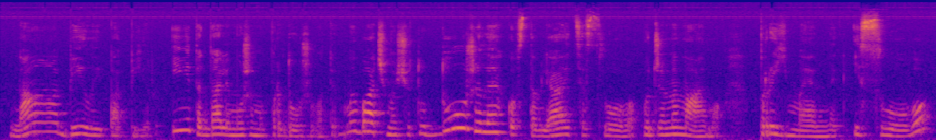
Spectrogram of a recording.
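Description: A woman teacher explaining a grammar lesson, patient and slowing down to sound out each example word. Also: on the low side, mellow.

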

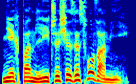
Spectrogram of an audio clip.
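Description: A man's voice: medium pitch, very animated, unhurried, a little mellow, dry recording, studio quality, voice pushed up. A man voicing stern lawyer, raised and pressing.

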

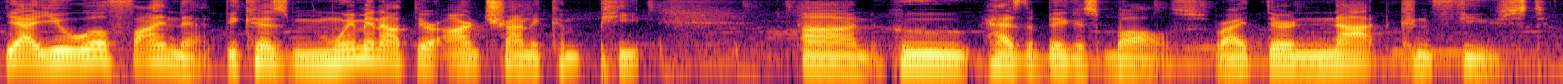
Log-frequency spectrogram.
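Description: A man's voice: medium pitch, measured pace, mellow, faint music behind. A man in his thirties, born in Zambia, giving blunt, opinionated commentary to his viewers on a close studio mic. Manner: blunt, emphatic, addresses viewers directly. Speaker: podcast host. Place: small home studio room, indoors. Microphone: close studio mic, wearing headphones.

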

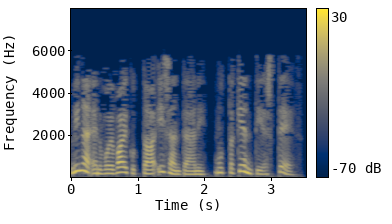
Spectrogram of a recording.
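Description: A woman voicing a loyal, anxious young French manservant in an audiobook, speaking slowly and earnestly. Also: mid-range voice, sing-song, no echo, dull audio. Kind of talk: audiobook character voice.

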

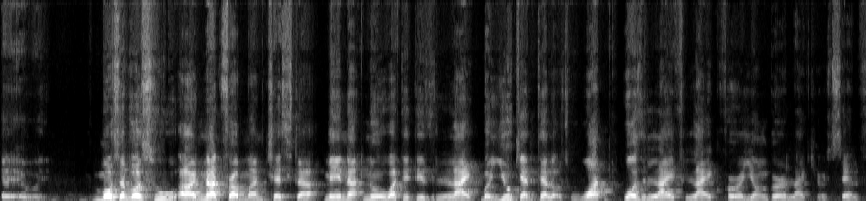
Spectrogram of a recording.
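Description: A middle-aged man with a slightly high voice and lively intonation hosts a live interview over a video call from home. He's cheerful and speaks in quick bursts, laughing often between questions. He's picked up by a webcam in a room lined with shelves.

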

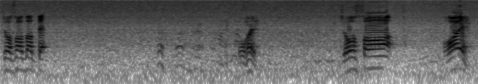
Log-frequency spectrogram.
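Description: A man with a high, bright voice works a live outdoor street show, bossing and teasing a trained monkey one moment and speaking courteously to the crowd the next. Festival ambience hums loudly around him. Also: extremely slow, slight background noise, low-quality recording. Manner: jokingly scolds and coaxes a monkey, then politely addresses the audience.

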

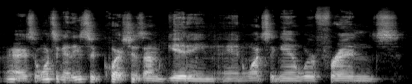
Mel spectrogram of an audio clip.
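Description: Speaking at a normal speed in a low-pitched voice, a man promotes his own political commentary channel in a casual vlog. His talk is loose, relaxed and rambling, packed with fillers and restarts.

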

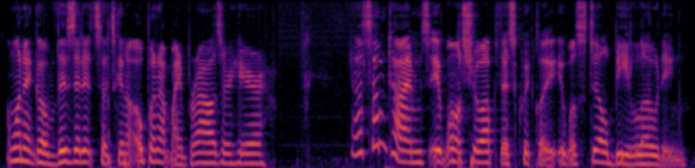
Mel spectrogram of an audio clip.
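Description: Gravelly-voiced woman narrating a tutorial. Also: on the low side, brisk. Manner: patient step-by-step explaining. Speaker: instructional designer. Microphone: voice-over recorded over screen capture.

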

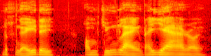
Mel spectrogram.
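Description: A man's voice: lowish voice, brisk, natural voice. A man voicing a sick young man who acts as a stern, lecturing big brother, coughing now and then, in casual game role-play.

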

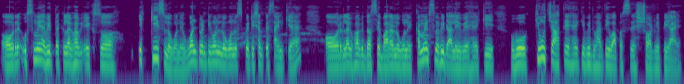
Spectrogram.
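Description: This thirty-something man has a medium pitch and darkish tone, speaking at a moderate pace. He's a radio hobbyist vlogging casually to camera, explaining things earnestly and mixing in English words, on an outdoor balcony or rooftop by fields. His lapel mic yields sound with no echo.

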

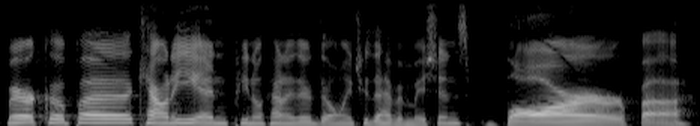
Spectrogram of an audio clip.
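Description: With a smooth, mid-range voice, fairly even intonation, and a moderate pace, a late-20s woman streams from home indoors, casually chatting with her viewers and swearing freely in a relaxed, cheerful way. She's on a desk mic on an arm plus a headset.

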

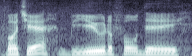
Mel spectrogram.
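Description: A man's voice: medium pitch, fairly even intonation, a little slow, phone-quality sound. Upbeat man vlogging on a noisy beach. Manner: upbeat, enthusiastic, talks to the camera. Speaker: fishing vlogger. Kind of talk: casual outdoor vlog narration. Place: sandy beach outdoors by the surf. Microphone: action camera, head-mounted. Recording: action camera outdoors with clear surf noise.

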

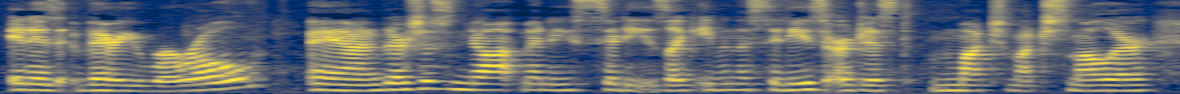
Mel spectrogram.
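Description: A young woman from Massachusetts hosts her own true crime video. Her voice sits a little low for a woman. She tells the story in a loose, chatty way, drifting off topic and filling gaps with likes and you knows. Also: steady tone, moderate pace. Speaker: YouTube true crime host.

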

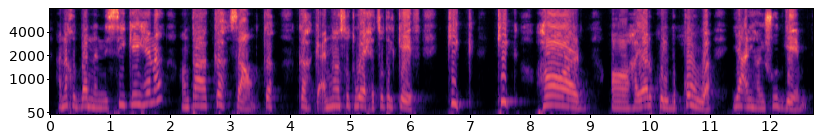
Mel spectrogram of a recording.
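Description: In a recorded video lesson, a woman with an Egyptian Arabic accent teaches young children English words, saying each one twice and quizzing them with simple questions. Her voice is a little high.

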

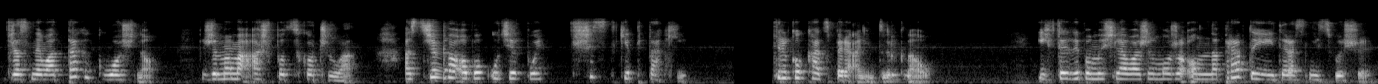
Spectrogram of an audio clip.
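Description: A woman narrating a children's storybook, reading aloud slowly and carefully. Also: a little high, slightly rough. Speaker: reader.

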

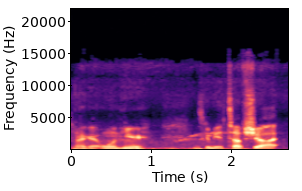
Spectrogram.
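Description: A man's voice: medium pitch, steady tone, moderate pace, phone-quality sound. Young American man, noisy outdoor recording. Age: young adult. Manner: laid-back, slangy, profane. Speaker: fishing vlogger. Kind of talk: casual outdoor vlog narration. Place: outdoors at a river and bridge. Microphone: handheld action camera at arm's length. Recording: clearly noisy outdoor action-camera audio.

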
